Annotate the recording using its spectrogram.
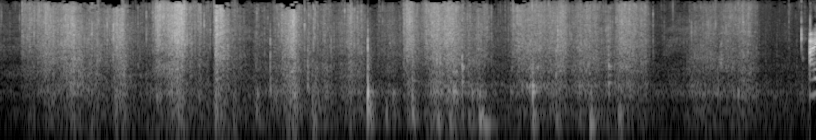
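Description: Thin plastic wrapping crinkling and rustling in irregular bursts as a handbag is pulled free of it, with one sharp click about halfway through. The rustling dies down for the last couple of seconds.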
